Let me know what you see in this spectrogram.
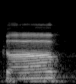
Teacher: جب ہم نے کاف پڑھا تھا تو نرمی سے زبان پیچھے ٹچ ہوئی اور اس کو ہم نے آرام سے نرمی سے پڑھ لیا کاف.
